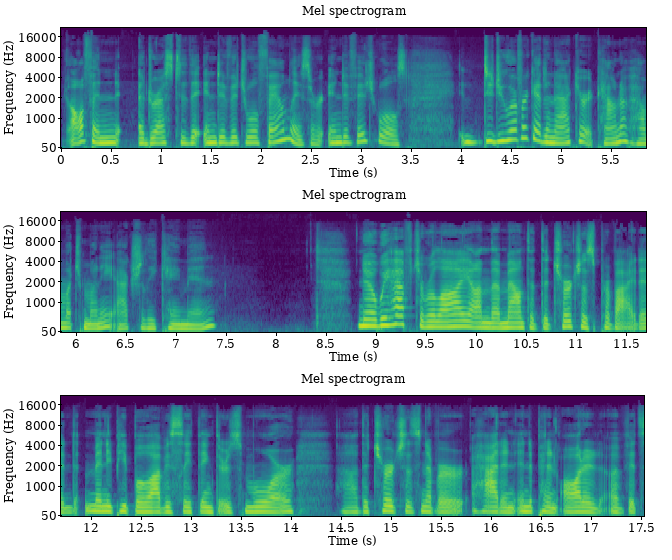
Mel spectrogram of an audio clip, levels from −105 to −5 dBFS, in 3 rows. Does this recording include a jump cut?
no; 0 cuts

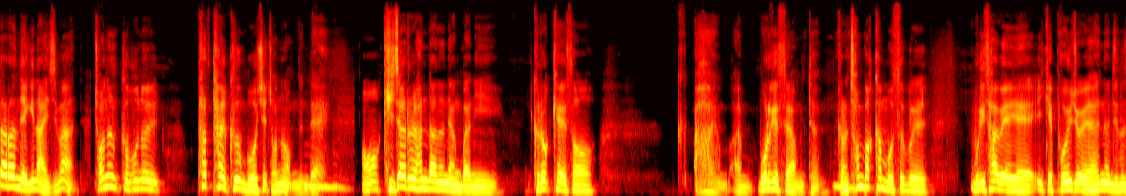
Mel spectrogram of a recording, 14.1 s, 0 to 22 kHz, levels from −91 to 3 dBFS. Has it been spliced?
yes; 1 cut; at 4.4 s

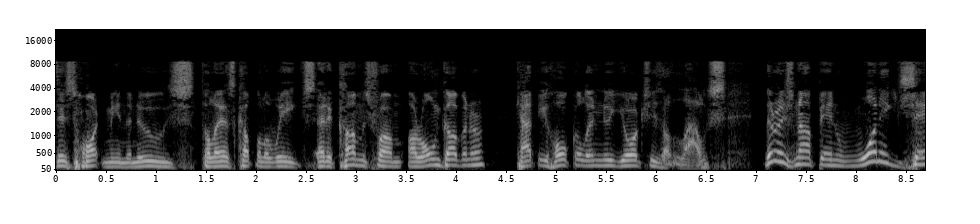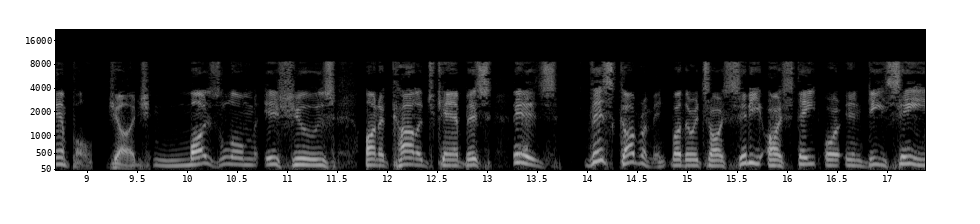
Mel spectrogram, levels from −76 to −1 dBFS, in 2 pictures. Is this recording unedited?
no; 3 cuts; at 6.9 s, 9.7 s, 13.3 s

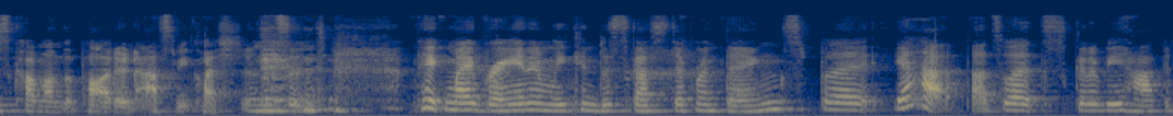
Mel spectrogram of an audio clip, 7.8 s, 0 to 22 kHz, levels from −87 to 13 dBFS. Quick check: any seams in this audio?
no; 0 cuts

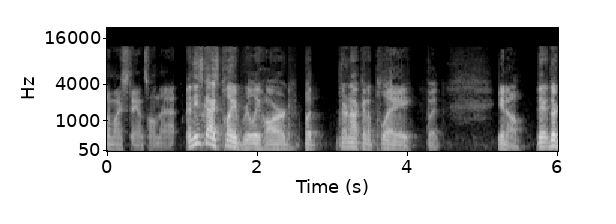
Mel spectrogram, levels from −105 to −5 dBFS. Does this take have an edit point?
yes; 2 cuts; at 1.0 s, 4.3 s

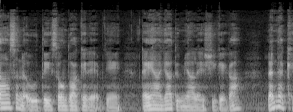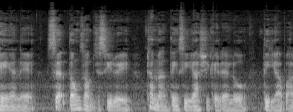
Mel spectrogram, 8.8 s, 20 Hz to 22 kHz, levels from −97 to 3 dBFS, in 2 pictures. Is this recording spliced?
no; 0 cuts

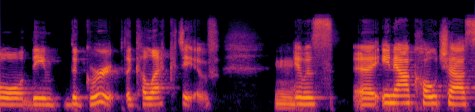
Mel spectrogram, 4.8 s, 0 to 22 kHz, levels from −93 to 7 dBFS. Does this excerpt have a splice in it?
yes; 1 cut; at 2.9 s

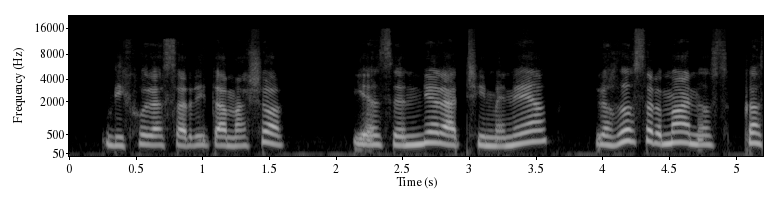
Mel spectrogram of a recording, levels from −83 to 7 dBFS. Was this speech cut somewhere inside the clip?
yes; 1 cut; at 3.7 s

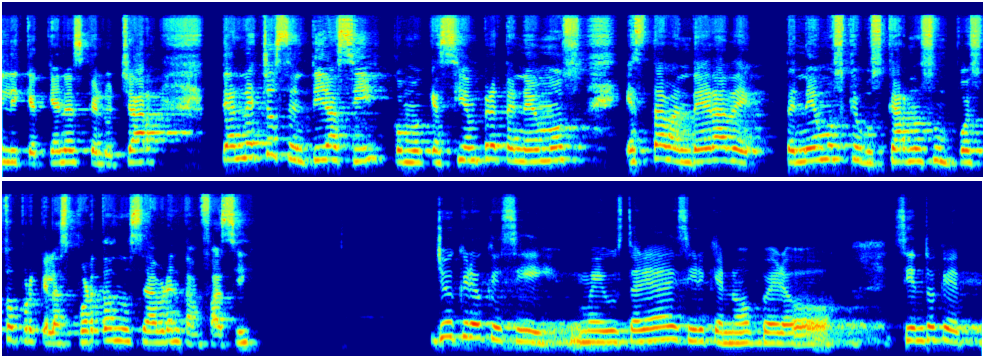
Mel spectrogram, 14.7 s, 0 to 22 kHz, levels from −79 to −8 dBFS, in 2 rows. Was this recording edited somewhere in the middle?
no; 0 cuts

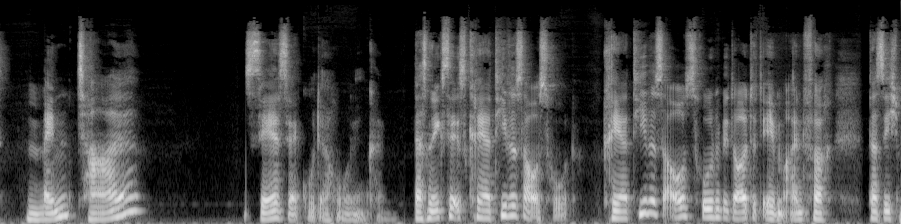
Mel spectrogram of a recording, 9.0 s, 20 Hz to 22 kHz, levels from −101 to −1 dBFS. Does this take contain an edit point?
yes; 1 cut; at 4.1 s

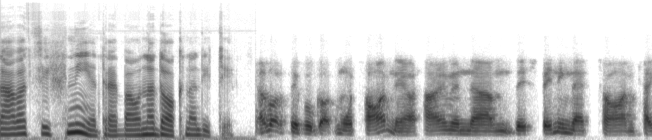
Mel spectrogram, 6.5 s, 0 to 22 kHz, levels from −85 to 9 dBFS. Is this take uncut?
yes; 0 cuts

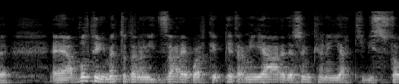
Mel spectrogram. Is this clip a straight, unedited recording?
yes; 0 cuts

